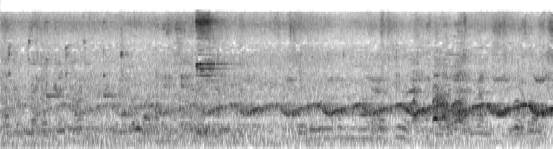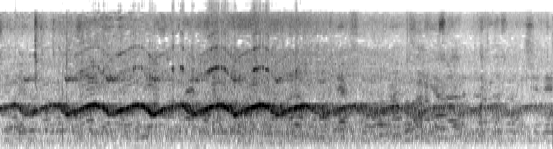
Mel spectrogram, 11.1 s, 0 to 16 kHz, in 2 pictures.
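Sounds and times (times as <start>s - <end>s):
electronic siren warbling: 2.3s - 11.0s.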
